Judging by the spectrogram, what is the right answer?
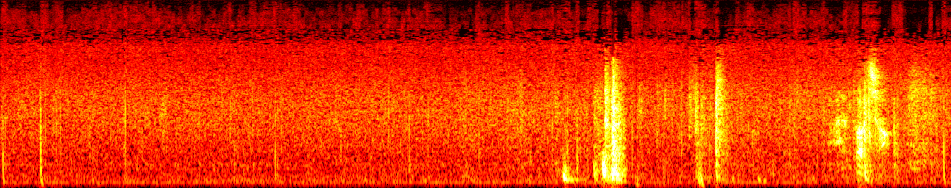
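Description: A door opens indoors, with a few short knocks and rattles of the latch and wood, then a softer shuffling sound, heard fairly close in a quiet room.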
